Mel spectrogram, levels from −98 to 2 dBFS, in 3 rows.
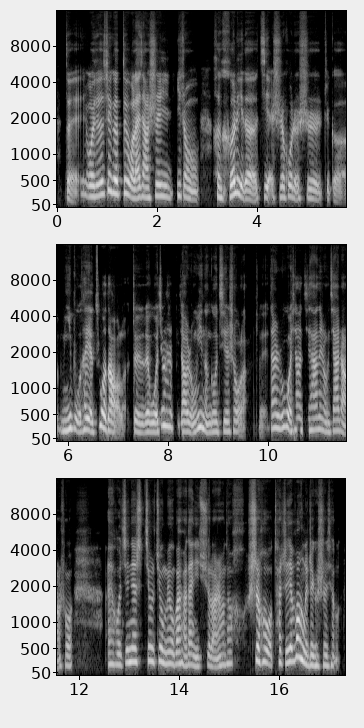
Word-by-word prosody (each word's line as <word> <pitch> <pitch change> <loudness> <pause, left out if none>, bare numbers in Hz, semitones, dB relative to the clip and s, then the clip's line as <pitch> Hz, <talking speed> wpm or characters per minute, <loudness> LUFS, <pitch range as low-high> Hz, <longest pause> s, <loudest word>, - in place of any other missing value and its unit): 对， - - -4 0.2
我 205 0 +4
觉 210 +2 +2
得 240 - +5
这 310 +5 0
个 255 -2 +8
对 250 +1 -1
我 195 -8 +5
来 175 +3 +4
讲 190 -2 +2
是 215 +3 +1
一 200 +1 -3
一 225 - -4
种 175 -8 -2 0.3
很 195 -3 -1
合 210 +5 +3
理 250 -6 +4
的 155 -4 +1
解 180 +2 -3
释， 190 0 -4
或 200 +1 -2
者 - - -3
是 165 -5 -4
这 - - -12
个 485 - -10
弥 200 +4 +2
补， 205 -7 -1
他 220 +5 0
也 190 -4 +4
做 245 +9 +4
到 195 -4 +4
了。 - - -12
对 190 -3 -2
对 165 - -3
对， 180 +1 +2
我 175 -1 +2
就 300 +7 0
是 275 -2 0
比 - - -25
较 185 0 +1
容 175 +6 -2
易 265 - +5
能 165 -8 -1
够 180 +1 -2
接 185 +1 -4
受 190 0 -5
了。 - - -9 0.2
对。 - - -17
但 245 +2 -1
是 245 - +1
如 245 +3 -1
果 250 -8 +2
像 220 +3 -5
其 - - -22
他 215 0 0
那 225 - -3
种 180 -3 -5
家 200 +2 -1
长 180 -3 -1
说： 180 +1 -6 0.6
“唉， 210 +1 -4
我 200 -1 -2
今 240 +5 -1
天 255 0 +4
是 250 - -5
就 270 -1 -1
就 255 +1 0
没 220 -1 0
有 215 -1 0
办 220 +1 +2
法 180 - -1
带 200 0 -1
你 170 -1 -2
去 175 +3 -7
了。” 155 -3 -1
然 165 - -1
后 195 - -4
他 220 +1 -5
后 - - -18 0.2
事 270 - +3
后 240 -6 0
他 240 - -5
直 230 0 -3
接 255 - +6
忘 320 -1 +7
了 210 - +2
这 190 0 0
个 180 - 0
事 185 +1 -4
情 185 +1 -7
了， - - -14
200 Hz, 315 characters per minute, -20 LUFS, 180-235 Hz, 0.6 s, 个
